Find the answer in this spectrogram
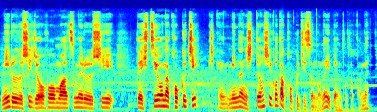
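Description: In a relaxed tone, a man at medium pitch and moderate pace shows very wide pitch swings and big swings in loudness. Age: 50s. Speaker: podcast host. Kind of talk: solo live stream talk. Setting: open studio.

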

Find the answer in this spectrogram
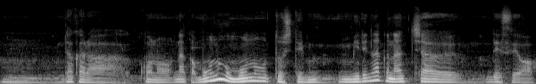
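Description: Hardly pausing, a man speaks in a plain, everyday voice at medium pitch and moderate pace, with ordinary pitch variation. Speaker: solo streamer. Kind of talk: late-night sleep-talk broadcast, intimate whispered ASMR-style monologue. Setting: home recording with stereo microphone.

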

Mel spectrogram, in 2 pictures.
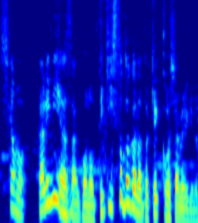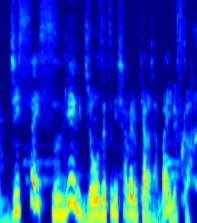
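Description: A man talks at a very fast pace with hardly any pauses, at a high pitch with very wide pitch swings. Background noise is noticeable. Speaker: shop owner. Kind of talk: casual chat.

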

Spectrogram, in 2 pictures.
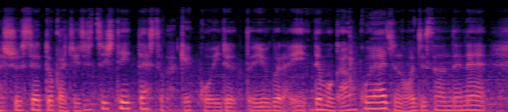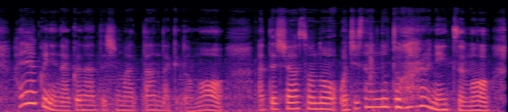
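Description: Against noticeable background noise, a woman with a fairly low pitch talks at a fairly quick pace with lively intonation. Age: 50s. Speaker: podcaster. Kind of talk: casual monologue. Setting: home kitchen. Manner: chatty, laughing.

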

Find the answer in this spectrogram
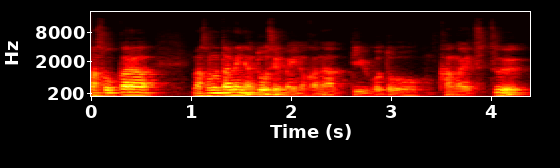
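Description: A man's lively intonation comes through with audible room echo. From Nagano, Japan. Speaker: veterinarian. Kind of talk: interview. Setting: exam room.

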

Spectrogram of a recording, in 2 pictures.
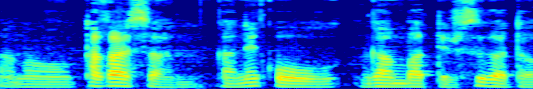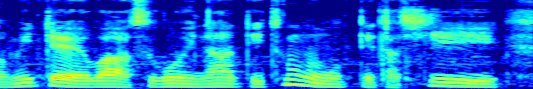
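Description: A man speaks in a fairly low voice. His pace is moderate. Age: 40s. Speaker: podcaster, former mobile game producer. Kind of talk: casual solo monologue. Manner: hesitant, many fillers.

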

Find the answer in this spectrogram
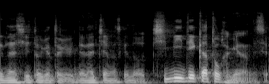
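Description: With a dark, mellow tone and a somewhat breathy sound, a man speaks at a fairly low pitch with lively intonation. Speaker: Japanese teacher and podcaster. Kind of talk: casual solo podcast monologue.

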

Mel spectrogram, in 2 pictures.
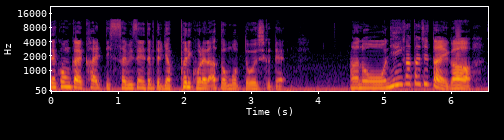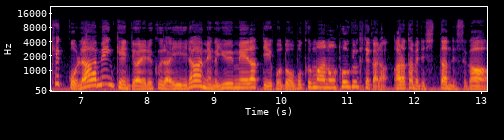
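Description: A somewhat breathy man speaks at a fairly quick pace, his pitch swinging very widely. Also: fairly high pitch for a man. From Niigata, Japan. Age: 30s. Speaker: podcast host. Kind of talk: casual solo talk. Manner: many fillers.

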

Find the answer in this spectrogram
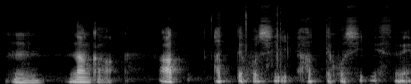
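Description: A man's medium-pitched voice with vocal fry. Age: 40s. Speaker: book editor and publisher. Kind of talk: solo podcast monologue. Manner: halting, many filler words.

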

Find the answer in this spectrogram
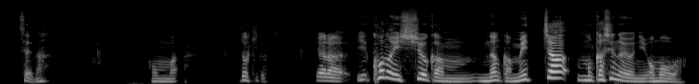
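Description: With a dry, close sound and no echo, a man talks at a moderate pace in a bright, sharp tone and fairly high pitch, with lively intonation, big swings in loudness and long, frequent pauses. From Osaka, Kansai. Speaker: comedian, radio podcast co-host. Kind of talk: casual chat. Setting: live stream.

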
